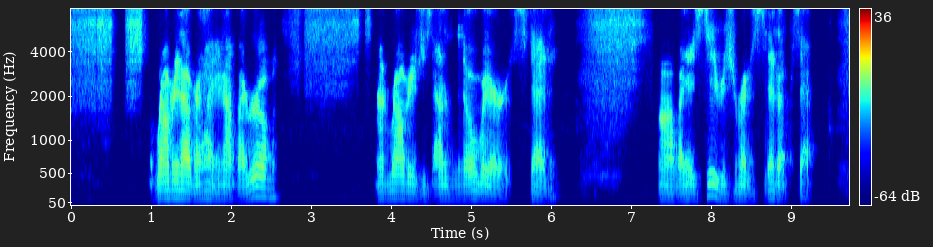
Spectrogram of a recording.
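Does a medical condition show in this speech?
Yes: Ullrich congenital muscular dystrophy; no treatment expected in lifetime.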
